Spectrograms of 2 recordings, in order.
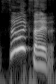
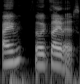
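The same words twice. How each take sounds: First: Much higher and louder, squealed out; excited squeal. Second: Said in the usual way. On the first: Real, not acted. Host thrilled about her new podcast, squealing. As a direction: let the excitement burst out.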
